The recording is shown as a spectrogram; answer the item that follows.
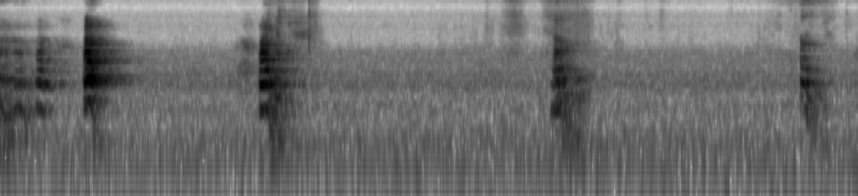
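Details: A dog at a dog-friendly pool villa in Gapyeong, South Korea, during a family's first summer holiday with a baby, barks in short sharp bursts, four or five separated by two to three seconds of quiet, with a faint low room hum.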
